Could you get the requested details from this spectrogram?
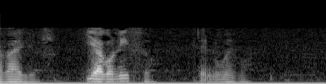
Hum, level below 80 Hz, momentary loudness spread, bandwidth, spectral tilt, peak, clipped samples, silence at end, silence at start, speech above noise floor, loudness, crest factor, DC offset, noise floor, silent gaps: none; -44 dBFS; 23 LU; 5.8 kHz; -10.5 dB/octave; 0 dBFS; under 0.1%; 0 s; 0 s; 20 dB; -21 LUFS; 22 dB; 10%; -42 dBFS; none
